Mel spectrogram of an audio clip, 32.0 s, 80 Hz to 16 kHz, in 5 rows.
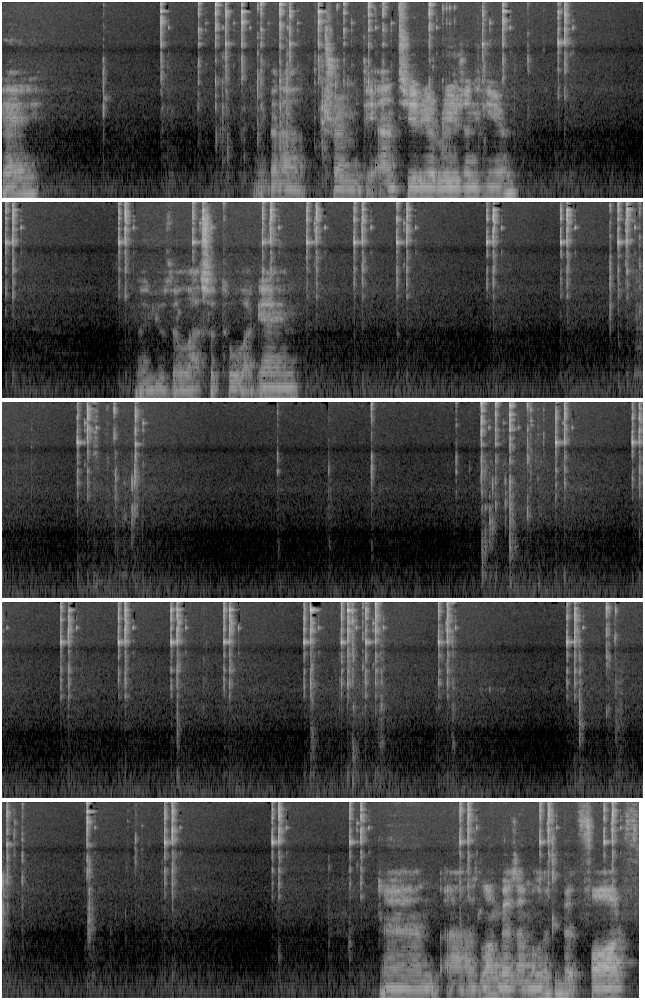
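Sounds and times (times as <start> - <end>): computer mouse clicking: 1.0 - 5.8, 6.4 - 6.7, 7.6 - 7.8, 9.1 - 10.6, 11.2 - 12.9, 13.6 - 14.3, 17.4 - 23.8, 24.9 - 27.5, 28.4 - 29.4.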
